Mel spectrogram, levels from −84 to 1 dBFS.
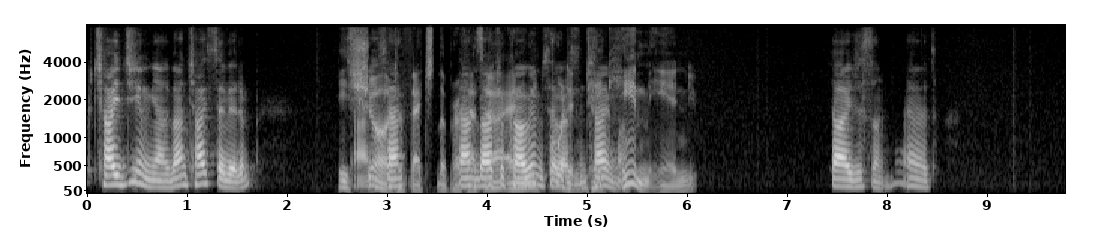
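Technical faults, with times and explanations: No faults: the speech carries the normal high-pass of call microphone processing.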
